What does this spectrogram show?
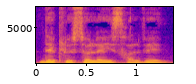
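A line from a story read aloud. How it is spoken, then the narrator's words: Plain. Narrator (French): répondit Jack Carter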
